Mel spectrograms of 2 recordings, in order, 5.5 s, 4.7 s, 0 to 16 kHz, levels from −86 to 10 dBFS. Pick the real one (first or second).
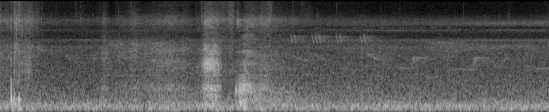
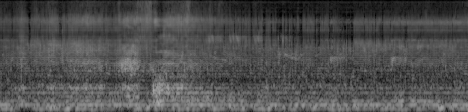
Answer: first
